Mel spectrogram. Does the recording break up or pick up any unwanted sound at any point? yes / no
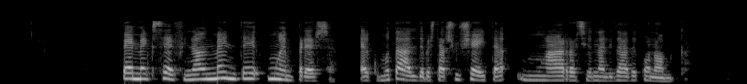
no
